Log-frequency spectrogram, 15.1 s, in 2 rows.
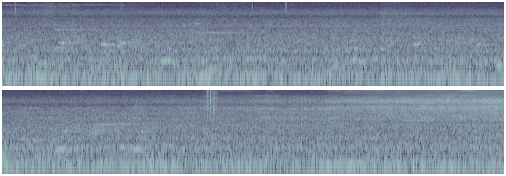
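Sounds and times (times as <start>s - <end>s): distant freight train rumble: 8.1s - 15.0s.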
